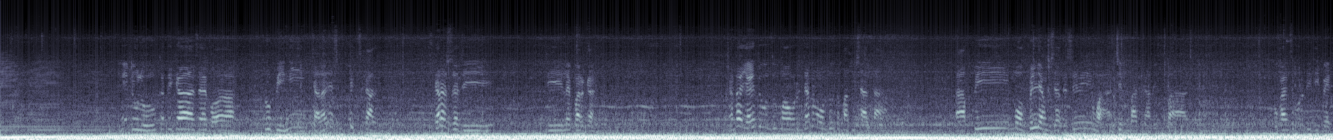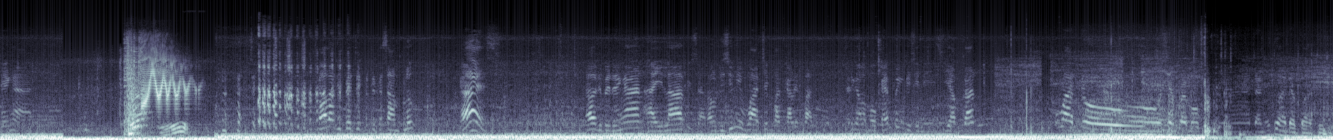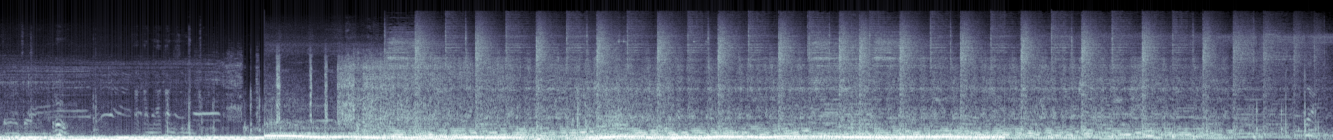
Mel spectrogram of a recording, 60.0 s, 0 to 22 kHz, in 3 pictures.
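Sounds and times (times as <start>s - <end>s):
vehicle engine low rumble: 0.0s - 59.9s
springy boing sound: 21.9s - 23.2s.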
